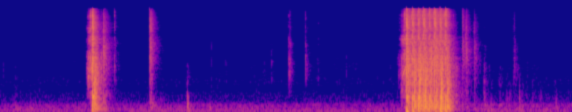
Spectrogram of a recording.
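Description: Toy pistol firing: a single sharp shot about a second and a half in and a lighter one soon after, a few faint clicks, then a rapid automatic burst of about a dozen shots lasting under a second near the end.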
